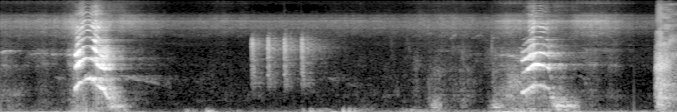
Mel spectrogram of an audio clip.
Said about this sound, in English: And then it's the most vocal of rhinos. And so it will sing to you. And the researchers compare the voices, the sounds that it makes to whales and dolphins. We actually have some sounds of the Sumatran rhino. Let's have a listen.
